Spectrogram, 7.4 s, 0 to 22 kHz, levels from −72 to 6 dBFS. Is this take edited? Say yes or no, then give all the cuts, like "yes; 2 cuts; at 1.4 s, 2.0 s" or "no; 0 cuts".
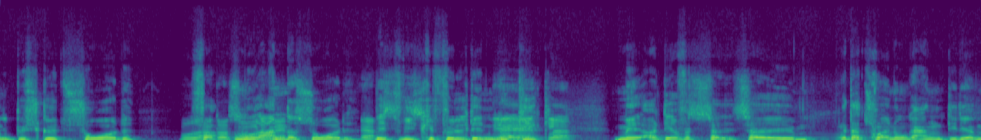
no; 0 cuts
